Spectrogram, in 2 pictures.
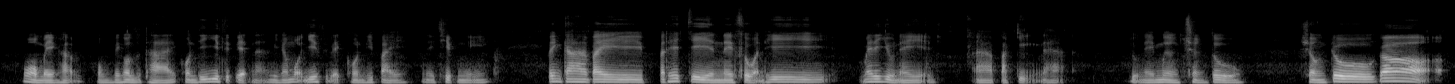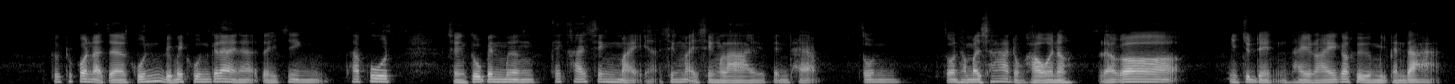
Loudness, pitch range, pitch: -26 LUFS, 100-120 Hz, 105 Hz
